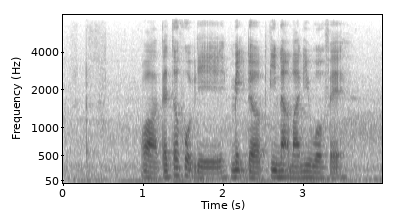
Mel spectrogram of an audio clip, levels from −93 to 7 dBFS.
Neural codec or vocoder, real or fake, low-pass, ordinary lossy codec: none; real; 7.2 kHz; none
